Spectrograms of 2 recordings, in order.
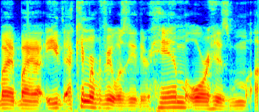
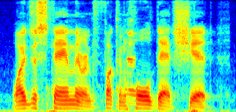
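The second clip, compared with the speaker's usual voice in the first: usual speaking voice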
